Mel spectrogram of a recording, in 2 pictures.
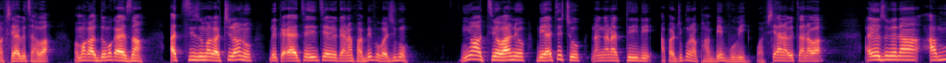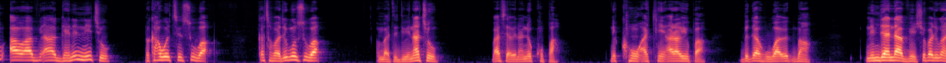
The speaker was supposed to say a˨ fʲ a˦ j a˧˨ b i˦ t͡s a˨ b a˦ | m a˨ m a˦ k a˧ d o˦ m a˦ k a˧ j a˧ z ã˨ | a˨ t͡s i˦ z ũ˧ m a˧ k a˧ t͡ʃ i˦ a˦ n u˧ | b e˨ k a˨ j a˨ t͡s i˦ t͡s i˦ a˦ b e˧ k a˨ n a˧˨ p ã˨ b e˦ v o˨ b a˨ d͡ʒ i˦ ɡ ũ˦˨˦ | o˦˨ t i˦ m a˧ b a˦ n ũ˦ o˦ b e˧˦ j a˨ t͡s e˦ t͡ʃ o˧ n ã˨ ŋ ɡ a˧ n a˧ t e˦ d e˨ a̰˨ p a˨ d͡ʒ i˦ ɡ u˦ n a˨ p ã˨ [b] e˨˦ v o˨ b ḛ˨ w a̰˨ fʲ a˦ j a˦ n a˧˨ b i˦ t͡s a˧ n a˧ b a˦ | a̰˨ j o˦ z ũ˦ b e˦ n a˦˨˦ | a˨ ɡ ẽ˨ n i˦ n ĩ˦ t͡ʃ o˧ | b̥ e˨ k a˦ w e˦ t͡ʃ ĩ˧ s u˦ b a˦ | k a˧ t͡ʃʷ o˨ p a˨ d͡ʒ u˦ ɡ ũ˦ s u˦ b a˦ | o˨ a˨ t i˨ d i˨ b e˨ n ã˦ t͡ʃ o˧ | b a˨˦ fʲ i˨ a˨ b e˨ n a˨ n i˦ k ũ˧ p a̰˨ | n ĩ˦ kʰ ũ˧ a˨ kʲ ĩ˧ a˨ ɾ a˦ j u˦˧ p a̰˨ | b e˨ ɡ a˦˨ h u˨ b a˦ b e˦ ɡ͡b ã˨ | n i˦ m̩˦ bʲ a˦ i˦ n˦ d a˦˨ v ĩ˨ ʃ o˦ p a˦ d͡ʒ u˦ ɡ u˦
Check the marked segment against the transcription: correct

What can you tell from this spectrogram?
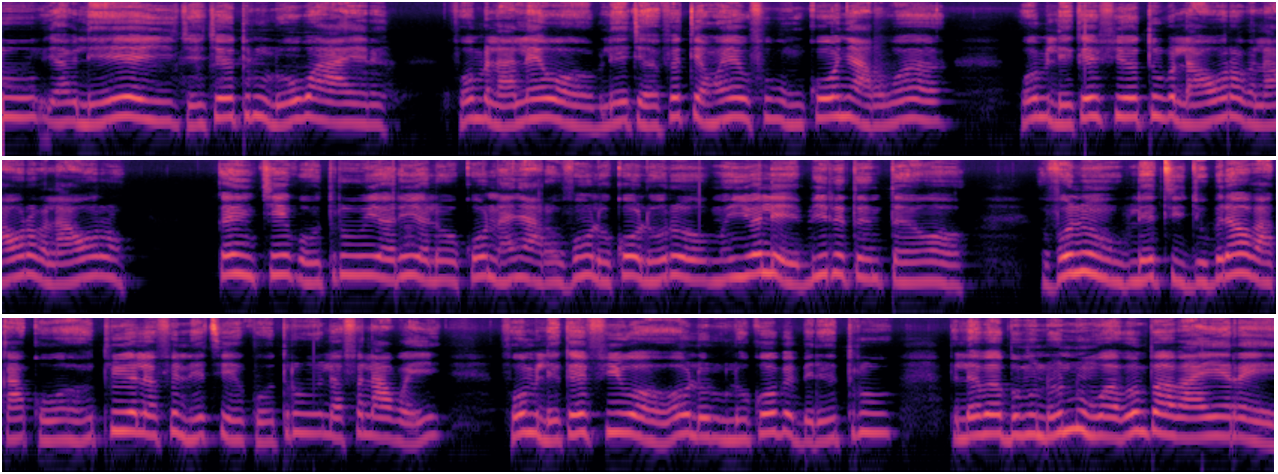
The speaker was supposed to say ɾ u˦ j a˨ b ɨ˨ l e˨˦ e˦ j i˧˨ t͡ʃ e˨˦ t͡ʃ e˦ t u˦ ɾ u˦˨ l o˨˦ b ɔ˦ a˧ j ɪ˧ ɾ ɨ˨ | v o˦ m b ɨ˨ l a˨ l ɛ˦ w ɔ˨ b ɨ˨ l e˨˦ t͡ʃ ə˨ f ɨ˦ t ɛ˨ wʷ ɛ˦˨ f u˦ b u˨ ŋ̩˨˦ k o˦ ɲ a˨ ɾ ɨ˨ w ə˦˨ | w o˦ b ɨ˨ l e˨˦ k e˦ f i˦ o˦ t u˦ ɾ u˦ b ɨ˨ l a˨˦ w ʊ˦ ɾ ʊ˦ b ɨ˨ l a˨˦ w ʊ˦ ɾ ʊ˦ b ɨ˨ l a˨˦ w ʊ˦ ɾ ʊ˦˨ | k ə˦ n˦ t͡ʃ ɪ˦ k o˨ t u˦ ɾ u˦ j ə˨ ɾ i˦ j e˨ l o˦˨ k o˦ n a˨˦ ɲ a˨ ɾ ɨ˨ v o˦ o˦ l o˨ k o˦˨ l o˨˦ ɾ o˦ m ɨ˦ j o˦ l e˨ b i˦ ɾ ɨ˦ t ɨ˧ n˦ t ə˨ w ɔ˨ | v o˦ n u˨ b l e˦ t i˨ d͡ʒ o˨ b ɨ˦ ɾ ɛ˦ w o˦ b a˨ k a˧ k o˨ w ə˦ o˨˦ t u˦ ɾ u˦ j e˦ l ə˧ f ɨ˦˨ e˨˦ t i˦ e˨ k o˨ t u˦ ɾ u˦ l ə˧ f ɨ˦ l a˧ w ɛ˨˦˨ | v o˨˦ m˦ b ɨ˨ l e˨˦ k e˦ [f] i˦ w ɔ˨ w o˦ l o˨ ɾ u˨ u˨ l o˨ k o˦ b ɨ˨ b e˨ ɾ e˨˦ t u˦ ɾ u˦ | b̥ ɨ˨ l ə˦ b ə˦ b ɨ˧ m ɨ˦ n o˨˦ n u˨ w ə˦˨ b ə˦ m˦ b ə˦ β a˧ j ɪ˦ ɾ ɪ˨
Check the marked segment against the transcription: correct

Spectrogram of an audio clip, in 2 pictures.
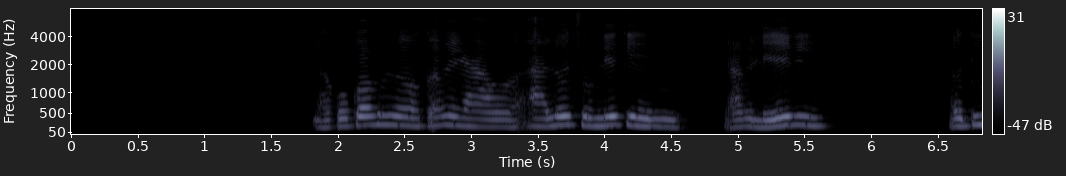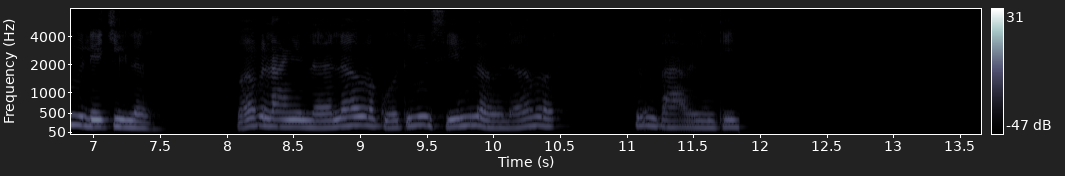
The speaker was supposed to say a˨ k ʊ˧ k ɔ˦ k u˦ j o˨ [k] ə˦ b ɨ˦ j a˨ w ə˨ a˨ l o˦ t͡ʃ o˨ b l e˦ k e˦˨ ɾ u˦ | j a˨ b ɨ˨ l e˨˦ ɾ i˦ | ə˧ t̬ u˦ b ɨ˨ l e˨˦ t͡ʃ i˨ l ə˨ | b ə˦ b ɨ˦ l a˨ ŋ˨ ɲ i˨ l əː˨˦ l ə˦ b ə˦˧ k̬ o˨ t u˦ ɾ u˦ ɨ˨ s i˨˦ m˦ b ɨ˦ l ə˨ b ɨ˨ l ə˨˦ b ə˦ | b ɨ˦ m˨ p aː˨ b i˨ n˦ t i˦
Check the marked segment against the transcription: correct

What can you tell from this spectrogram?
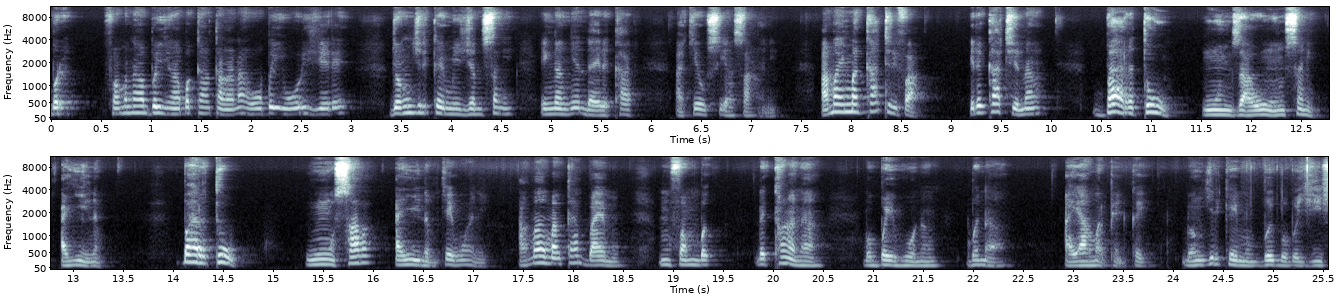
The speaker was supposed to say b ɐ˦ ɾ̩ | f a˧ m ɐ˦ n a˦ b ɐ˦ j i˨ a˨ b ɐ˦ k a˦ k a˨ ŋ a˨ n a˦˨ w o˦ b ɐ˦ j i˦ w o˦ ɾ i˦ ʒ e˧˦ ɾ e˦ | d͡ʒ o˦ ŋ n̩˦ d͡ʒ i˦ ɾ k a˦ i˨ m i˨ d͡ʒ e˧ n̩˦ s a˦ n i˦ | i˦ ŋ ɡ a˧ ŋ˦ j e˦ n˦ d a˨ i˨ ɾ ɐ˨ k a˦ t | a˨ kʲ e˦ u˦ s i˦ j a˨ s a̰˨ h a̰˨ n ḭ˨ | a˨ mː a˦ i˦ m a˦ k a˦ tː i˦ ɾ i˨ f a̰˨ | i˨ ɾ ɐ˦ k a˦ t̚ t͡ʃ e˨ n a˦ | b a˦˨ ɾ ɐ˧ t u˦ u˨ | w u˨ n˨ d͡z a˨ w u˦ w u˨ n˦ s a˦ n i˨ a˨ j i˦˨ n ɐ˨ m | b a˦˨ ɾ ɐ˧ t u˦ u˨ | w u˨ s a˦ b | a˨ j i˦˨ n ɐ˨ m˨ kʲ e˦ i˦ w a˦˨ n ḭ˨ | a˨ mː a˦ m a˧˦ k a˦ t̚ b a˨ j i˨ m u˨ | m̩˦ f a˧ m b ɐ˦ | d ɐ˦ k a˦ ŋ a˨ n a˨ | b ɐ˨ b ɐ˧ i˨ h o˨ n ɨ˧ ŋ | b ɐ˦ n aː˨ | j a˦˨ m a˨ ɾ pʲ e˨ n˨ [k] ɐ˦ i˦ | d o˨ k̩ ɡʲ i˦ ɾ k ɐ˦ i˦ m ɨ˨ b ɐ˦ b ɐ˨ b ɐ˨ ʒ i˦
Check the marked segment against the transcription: correct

